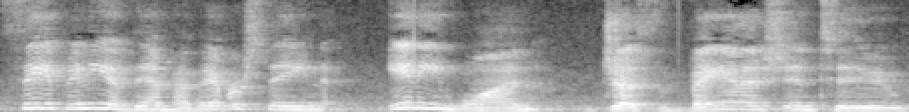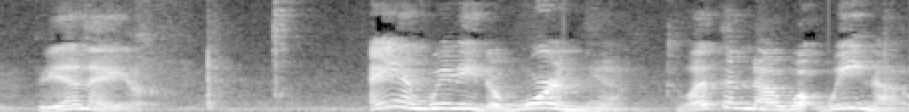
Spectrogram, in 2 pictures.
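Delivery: ordinary delivery, nothing marked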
